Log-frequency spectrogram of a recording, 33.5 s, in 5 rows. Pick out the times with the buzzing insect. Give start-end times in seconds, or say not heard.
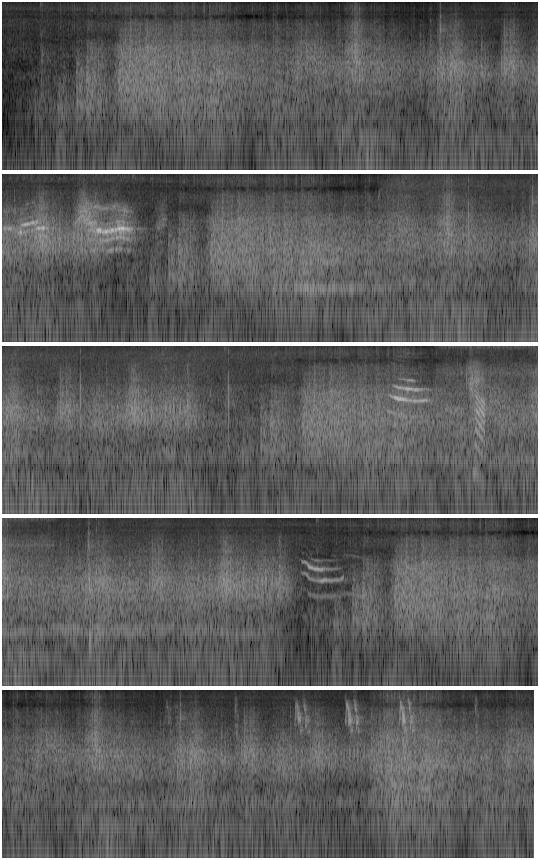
10.2-23.6, 28.0-33.4.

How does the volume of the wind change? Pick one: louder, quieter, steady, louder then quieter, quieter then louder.
steady.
